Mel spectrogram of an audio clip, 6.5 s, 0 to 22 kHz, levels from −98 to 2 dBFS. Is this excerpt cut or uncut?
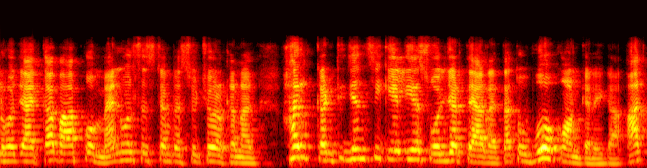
uncut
